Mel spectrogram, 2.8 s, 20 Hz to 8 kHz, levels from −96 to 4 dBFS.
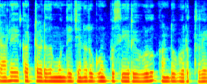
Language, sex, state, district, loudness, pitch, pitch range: Kannada, male, Karnataka, Bangalore, -15 LUFS, 135 Hz, 130-140 Hz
